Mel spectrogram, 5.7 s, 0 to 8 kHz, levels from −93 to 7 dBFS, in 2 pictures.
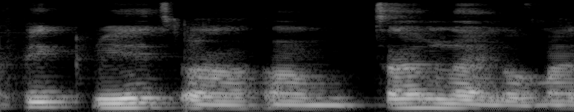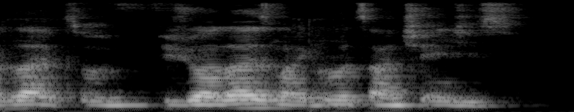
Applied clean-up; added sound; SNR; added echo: neural mask model DeepFilterNet 3.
